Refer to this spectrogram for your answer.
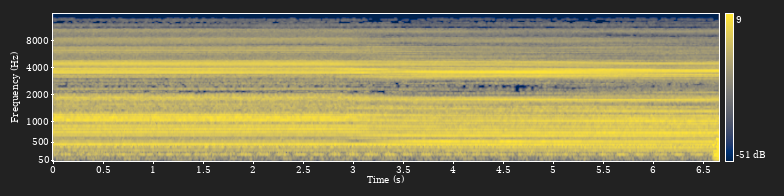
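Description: A steady, even electric hum with a buzzy high edge and no knocks or surging: the small vacuum pump is running normally.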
